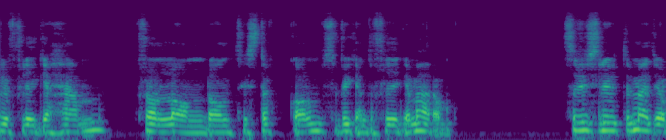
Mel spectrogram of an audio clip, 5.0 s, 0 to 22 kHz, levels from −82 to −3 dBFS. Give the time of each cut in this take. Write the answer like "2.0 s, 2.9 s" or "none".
none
